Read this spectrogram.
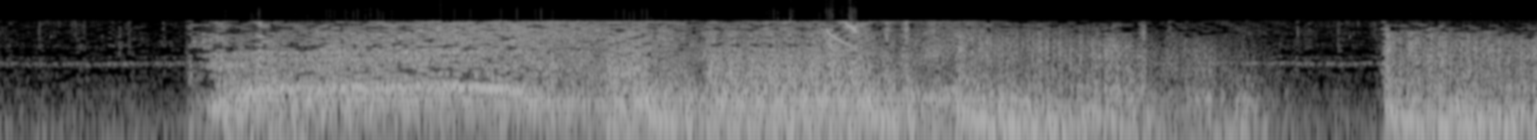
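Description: A monster roars and snarls.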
